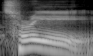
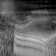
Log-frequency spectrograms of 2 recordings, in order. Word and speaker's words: three: Angka tiga itu tree. Eh, bukan three ya. Three. Kalau tree pohon.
